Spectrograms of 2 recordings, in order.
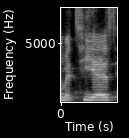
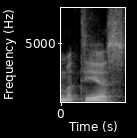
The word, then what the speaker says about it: Matías: this one it's gonna be a banger subril Matthias and Jeremiah's Ponce this one Matthias a minus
